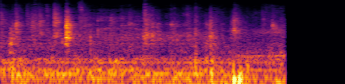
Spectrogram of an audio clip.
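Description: Front-loading laundry machine running: a steady low hum with a few scattered knocks. The sound cuts out abruptly about three and a half seconds in.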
